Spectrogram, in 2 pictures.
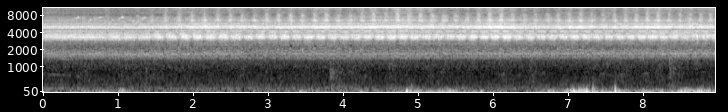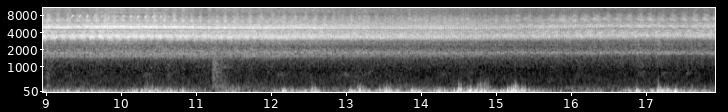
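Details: Cicadas sounding in wooded rural Sakon Nakhon, Thailand, filmed on a GoPro Hero 9: a long, steady, layered metallic buzz with a fine rapid pulse, over intermittent low thumps and rustles.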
